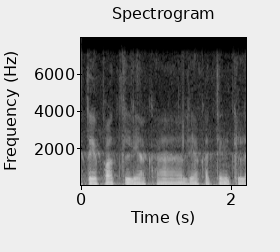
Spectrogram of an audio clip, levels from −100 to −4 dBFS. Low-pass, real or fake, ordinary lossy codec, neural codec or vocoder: 7.2 kHz; real; Opus, 64 kbps; none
